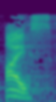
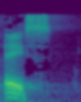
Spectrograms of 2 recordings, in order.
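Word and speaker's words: ice (εἰς): Now, that little Greek word looks like a E-I-S kind of looking thing. That's the Greek word ice. Some people pronounce it ace.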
